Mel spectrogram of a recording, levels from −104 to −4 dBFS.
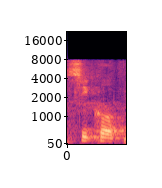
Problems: none marked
